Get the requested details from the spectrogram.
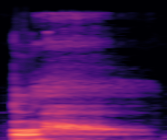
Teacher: اب دیکھیں جیسے حمزہ ہا زبر اح، حلق میں جا کے آواز رکی تو یہ ہا جو ہے حلق سے ادا ہوتا ہے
